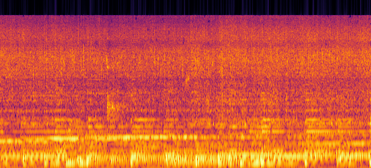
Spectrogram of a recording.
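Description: Chopped ginger, garlic and green chilli sizzling in hot ghee and oil in a pressure cooker, a steady frying hiss, with acoustic guitar music underneath.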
